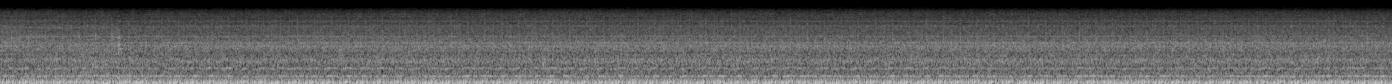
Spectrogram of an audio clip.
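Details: 1963 Chevrolet Impala SS V8, sitting 35+ years, after fixing a fuel-line leak with a proper crush washer: steady, even idle with a smooth low rumble and no misses or stumbles; engine running healthy.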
